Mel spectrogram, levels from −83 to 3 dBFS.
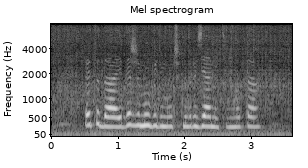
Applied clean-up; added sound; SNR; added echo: none; Bathtub (filling or washing) / Water tap, faucet; 16 dB; none.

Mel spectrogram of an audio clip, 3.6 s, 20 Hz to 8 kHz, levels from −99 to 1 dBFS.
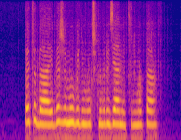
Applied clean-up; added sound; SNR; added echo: neural mask model RNNoise.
